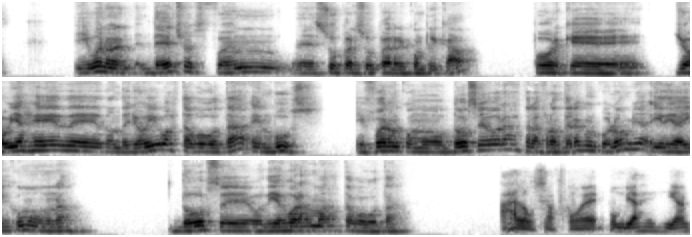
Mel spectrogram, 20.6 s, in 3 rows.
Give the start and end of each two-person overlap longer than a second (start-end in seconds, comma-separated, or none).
none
